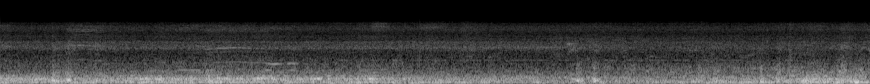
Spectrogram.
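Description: Passenger train running along the track, heard from inside a coach: a steady low running noise of wheels on rails.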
